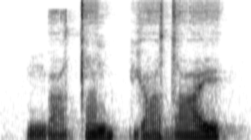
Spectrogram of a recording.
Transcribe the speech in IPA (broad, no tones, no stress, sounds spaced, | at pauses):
ŋ ɯ tˤ ũ d pʲ u dˤ e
